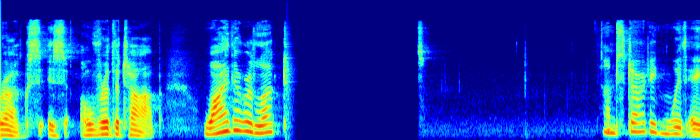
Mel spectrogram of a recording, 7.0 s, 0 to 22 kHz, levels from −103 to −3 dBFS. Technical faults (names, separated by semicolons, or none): long network dropout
